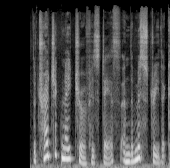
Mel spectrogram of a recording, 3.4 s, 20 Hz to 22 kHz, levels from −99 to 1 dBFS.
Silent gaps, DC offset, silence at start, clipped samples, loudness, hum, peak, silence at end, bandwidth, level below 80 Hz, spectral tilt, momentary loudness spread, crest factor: none; under 0.1%; 0.65 s; under 0.1%; -19 LUFS; none; -4 dBFS; 0 s; 19 kHz; -44 dBFS; -4.5 dB/octave; 11 LU; 16 dB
